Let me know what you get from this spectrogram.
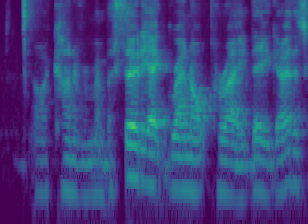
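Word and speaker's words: Granault: 38 Grand 38 Granite will spell it for you. This is great. Get to show people. So, G R A N A U L T.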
